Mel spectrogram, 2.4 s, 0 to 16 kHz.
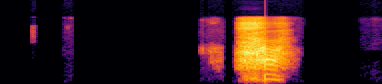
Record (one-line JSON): {"exhalation_length": "2.4 s", "exhalation_amplitude": 32767, "exhalation_signal_mean_std_ratio": 0.28, "survey_phase": "beta (2021-08-13 to 2022-03-07)", "age": "18-44", "gender": "Female", "wearing_mask": "No", "symptom_cough_any": true, "symptom_runny_or_blocked_nose": true, "symptom_sore_throat": true, "symptom_fatigue": true, "symptom_headache": true, "symptom_onset": "2 days", "smoker_status": "Ex-smoker", "respiratory_condition_asthma": true, "respiratory_condition_other": false, "recruitment_source": "Test and Trace", "submission_delay": "1 day", "covid_test_result": "Positive", "covid_test_method": "RT-qPCR", "covid_ct_value": 21.7, "covid_ct_gene": "ORF1ab gene"}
